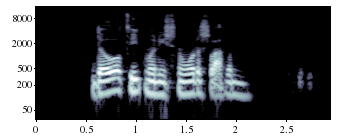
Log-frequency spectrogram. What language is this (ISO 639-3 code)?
fry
